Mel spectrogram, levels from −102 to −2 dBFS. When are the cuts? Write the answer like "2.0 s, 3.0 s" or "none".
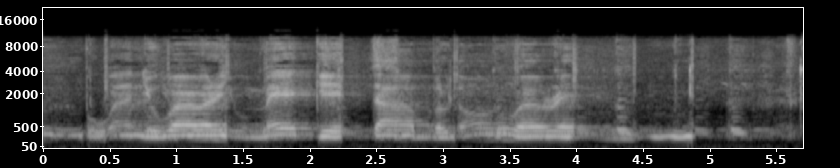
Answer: none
